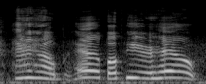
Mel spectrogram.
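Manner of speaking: very high falsetto cry for help; mock screaming. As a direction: imitate a woman calling for help in a squeal. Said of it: "She kept screaming".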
